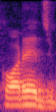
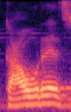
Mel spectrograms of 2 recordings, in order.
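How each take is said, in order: First: The first vowel is a short 'uh'. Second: The first vowel sounds like 'ow'. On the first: The speaker calls it right. "করেজ বলো" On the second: The speaker calls it wrong. "কাউরেজ না বলে"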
